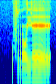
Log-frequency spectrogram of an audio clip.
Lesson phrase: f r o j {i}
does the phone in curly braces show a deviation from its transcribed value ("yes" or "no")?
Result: yes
